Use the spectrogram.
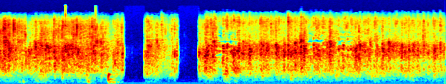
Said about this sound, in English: All right. Well, great. Thank you. Everyone, please give a warm round of applause to our panelists.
